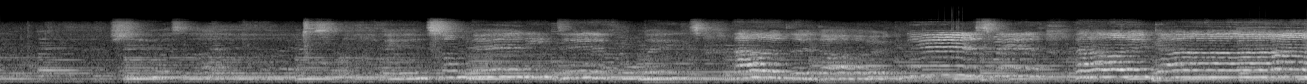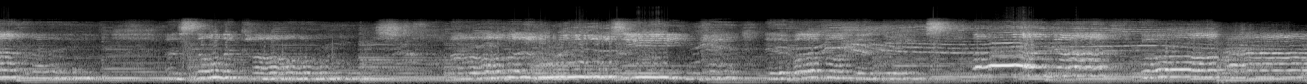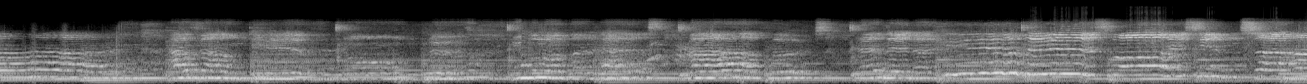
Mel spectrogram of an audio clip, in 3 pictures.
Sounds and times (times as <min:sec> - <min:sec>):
Inside, large room or hall: 0:00.0 - 0:39.2
Music: 0:00.0 - 0:39.2
Singing: 0:01.1 - 0:39.2.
